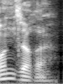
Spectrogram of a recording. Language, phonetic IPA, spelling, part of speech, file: German, [ˈʔʊnz(ə)ʁə], unsere, pronoun, De-unsere.ogg
- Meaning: 1. inflection of unser 2. inflection of unser: nominative/accusative feminine singular 3. inflection of unser: nominative/accusative plural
